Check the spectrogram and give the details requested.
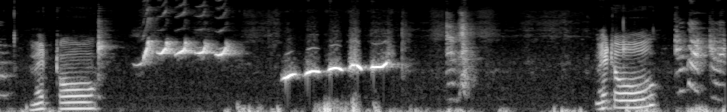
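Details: Pet parrot talking and whistling, saying "Mithu": nasal harmonic syllables, a trilled wavering whistle, a slowly rising whistled tone, then more nasal syllables, with soft low rumble underneath.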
